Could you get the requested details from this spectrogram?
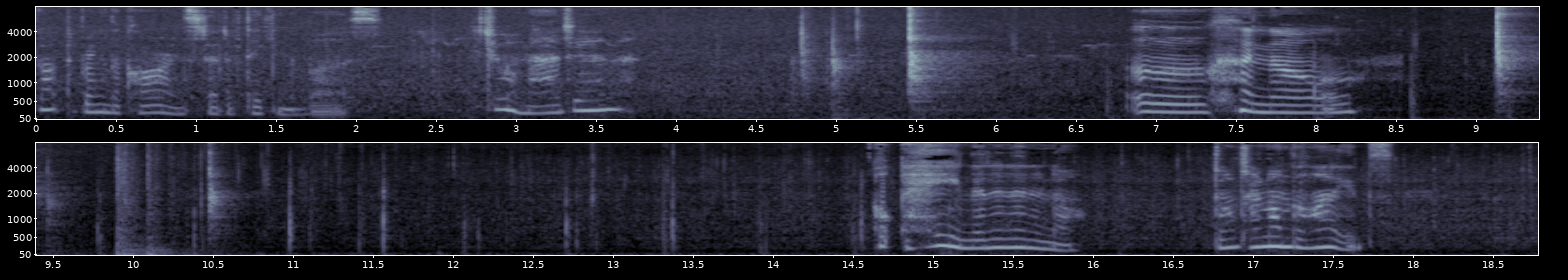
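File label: [F4A] [Friends to Lovers][Library][Rainy night][Rain SFX], female; Best Decision I Ever Made; [Breaking In]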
